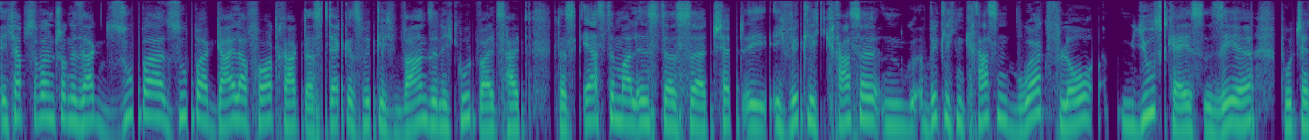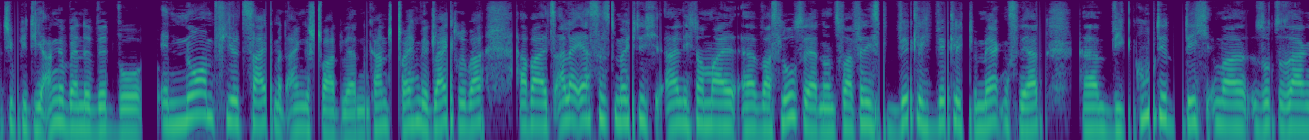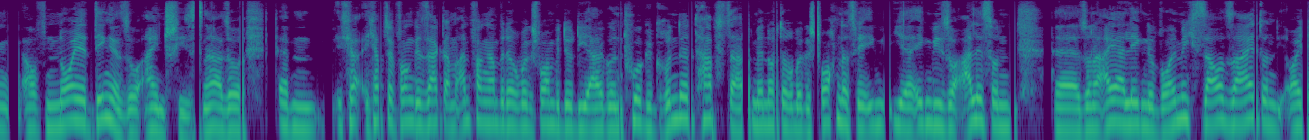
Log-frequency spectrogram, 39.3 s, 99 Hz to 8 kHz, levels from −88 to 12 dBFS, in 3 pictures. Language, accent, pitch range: German, German, 145-170 Hz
